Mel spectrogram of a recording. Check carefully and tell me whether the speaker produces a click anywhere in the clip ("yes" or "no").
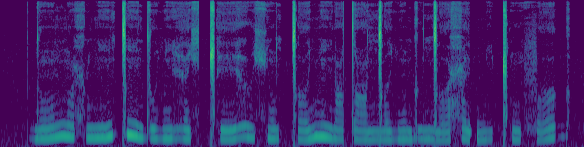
yes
